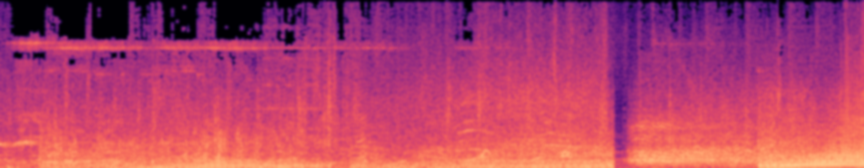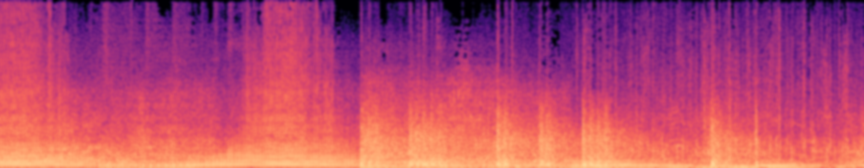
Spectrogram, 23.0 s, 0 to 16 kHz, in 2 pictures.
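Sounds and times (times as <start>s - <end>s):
propeller plane engine droning: 0.0s - 8.2s, 9.6s - 23.0s
sharp cracks: 16.3s - 23.0s.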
